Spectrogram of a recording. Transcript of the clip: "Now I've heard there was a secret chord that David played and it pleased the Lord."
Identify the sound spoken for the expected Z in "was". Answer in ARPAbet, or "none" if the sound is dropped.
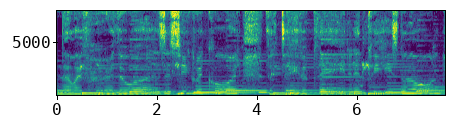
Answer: Z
